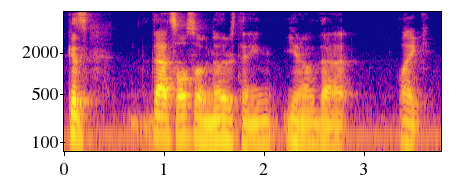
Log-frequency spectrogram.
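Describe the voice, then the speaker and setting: A man with a fairly low voice talks in an easygoing, reflective way over a video call. His audio is choppy and keeps cutting out, as a call connection does when it breaks up. He sounds like a regular co-host chatting with friends. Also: steady tone, unhurried, darkish tone. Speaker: podcast co-host. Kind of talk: casual group chat.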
